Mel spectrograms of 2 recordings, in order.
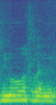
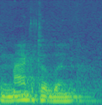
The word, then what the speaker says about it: Magdalen: Another, probably the classic example of that is Magdalen College in Oxford, which is spelt Magdalene. And if you call it Magdalen College, you're clearly not an educated person.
